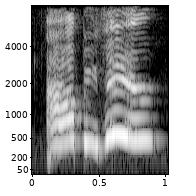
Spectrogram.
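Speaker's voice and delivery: very high, squeaky little chipmunk voice; tiny chipmunk voice. Acted. Chipmunk greeting Bear at the party, very high squeaky voice. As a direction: pitch way up like a small sweet chipmunk.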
